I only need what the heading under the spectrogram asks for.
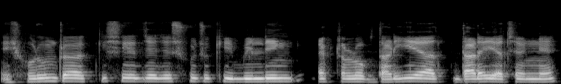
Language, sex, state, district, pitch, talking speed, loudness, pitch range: Bengali, male, West Bengal, Dakshin Dinajpur, 145 Hz, 160 wpm, -17 LUFS, 135-150 Hz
